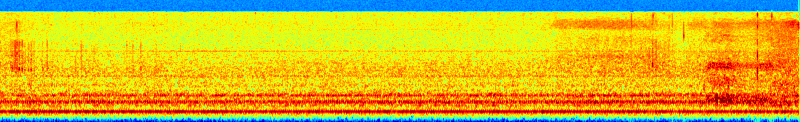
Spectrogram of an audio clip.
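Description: A steady hum at one constant pitch, over a faint hiss, unchanging throughout.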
